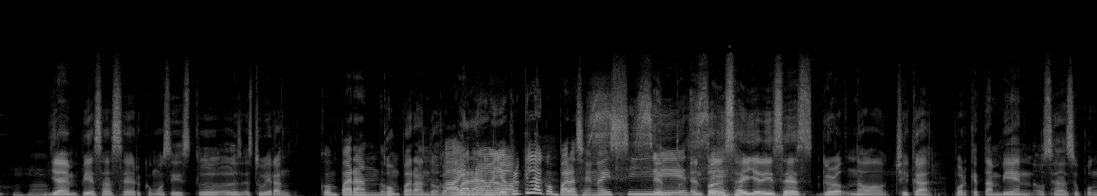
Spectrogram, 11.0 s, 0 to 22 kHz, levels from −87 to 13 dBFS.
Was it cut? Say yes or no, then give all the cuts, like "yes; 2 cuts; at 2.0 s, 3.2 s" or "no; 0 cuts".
yes; 1 cut; at 9.5 s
